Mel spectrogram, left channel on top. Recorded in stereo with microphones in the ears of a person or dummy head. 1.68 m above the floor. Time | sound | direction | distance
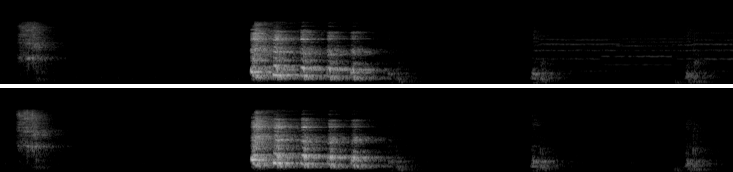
0.2 | chewing | 80° right | 0.8 m
2.5 | a giggle | 25° left (ahead or behind) | 1.1 m
3.9 | a whoosh | 40° right (ahead or behind) | 1.4 m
